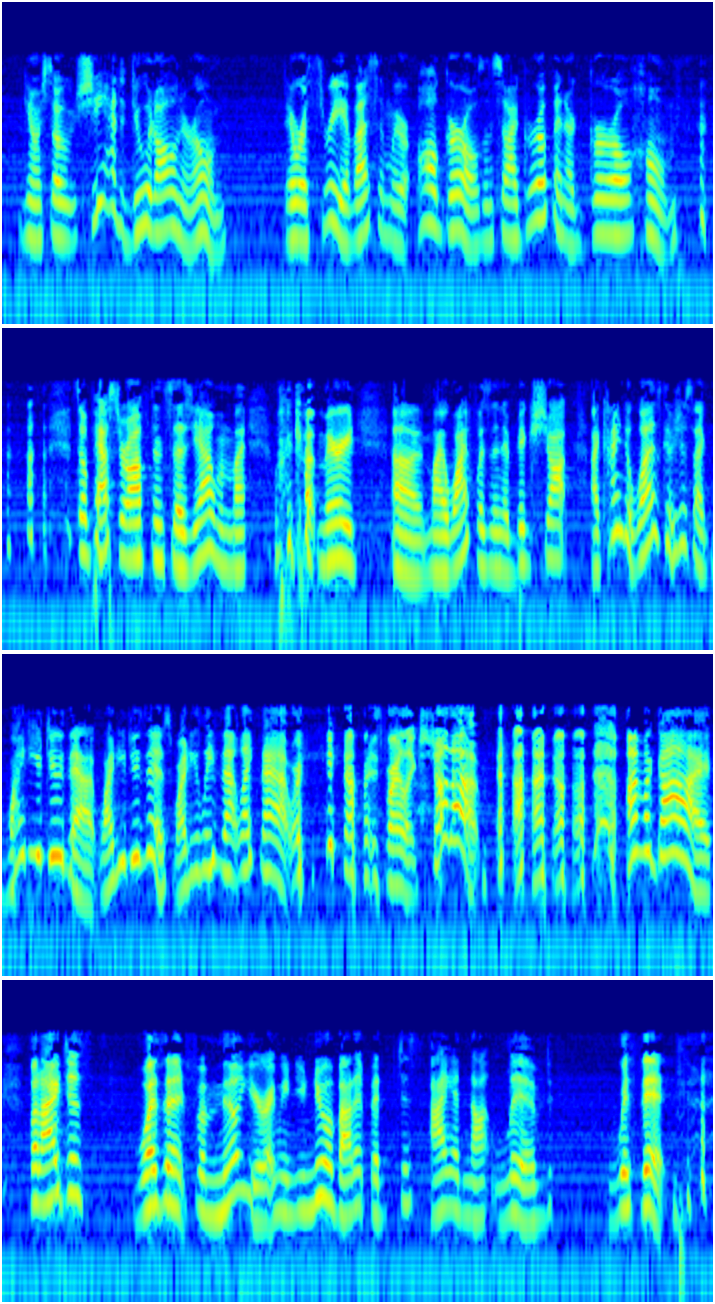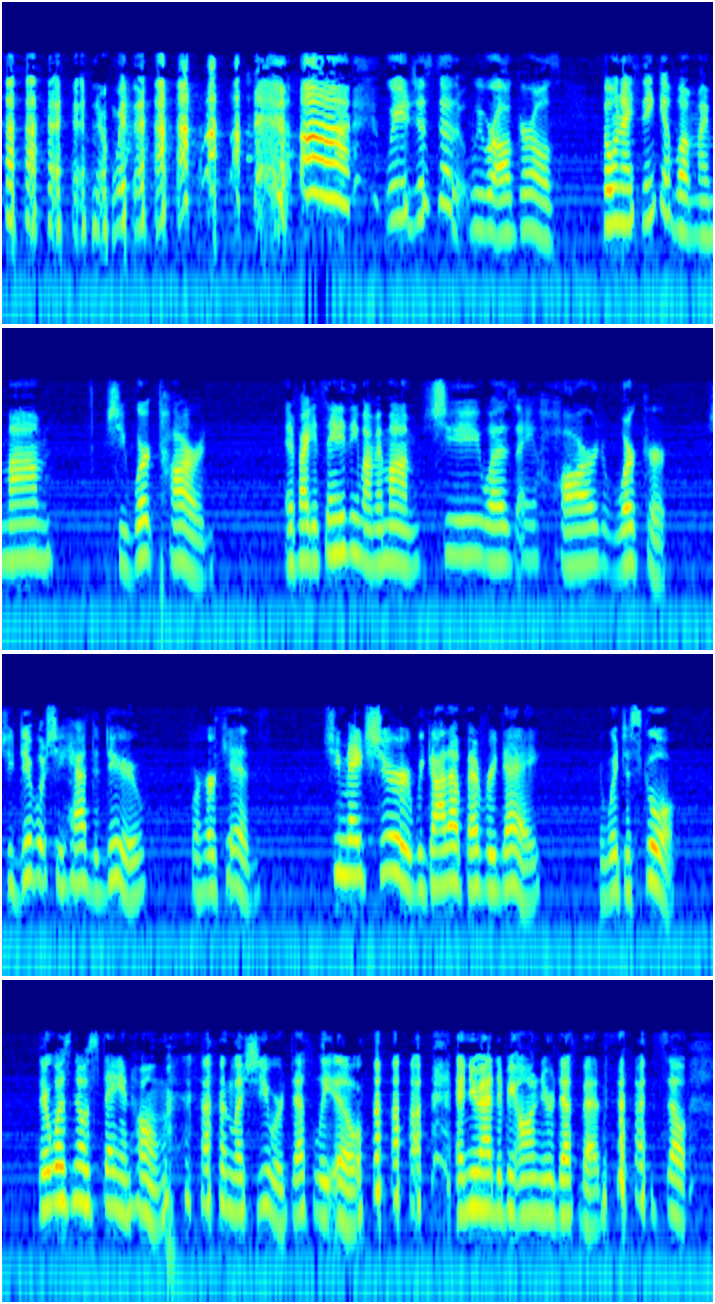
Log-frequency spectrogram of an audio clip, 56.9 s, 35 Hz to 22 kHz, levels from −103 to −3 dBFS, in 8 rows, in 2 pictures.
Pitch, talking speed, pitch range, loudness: 220 Hz, 190 wpm, 200-260 Hz, -38 LUFS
